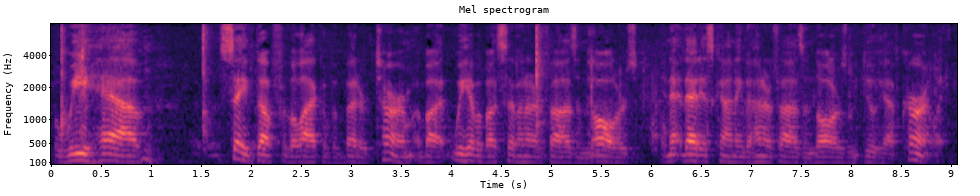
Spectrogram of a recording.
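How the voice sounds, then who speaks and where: A man with a middle-range voice addresses the public at an indoor meeting as a local official. He explains in plain terms, stopping to repeat and rephrase. There is clear ambient noise in the recording. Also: mid-range voice, fairly quick.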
